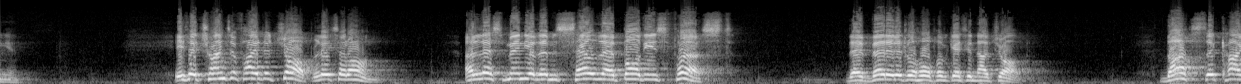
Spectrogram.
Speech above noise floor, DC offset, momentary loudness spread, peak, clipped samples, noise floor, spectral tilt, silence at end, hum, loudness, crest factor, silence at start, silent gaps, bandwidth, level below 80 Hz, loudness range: 38 dB; under 0.1%; 10 LU; 0 dBFS; 2%; -45 dBFS; -3.5 dB/octave; 0 s; none; -7 LUFS; 8 dB; 0 s; none; 16.5 kHz; -38 dBFS; 3 LU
